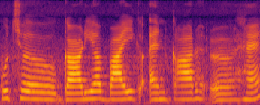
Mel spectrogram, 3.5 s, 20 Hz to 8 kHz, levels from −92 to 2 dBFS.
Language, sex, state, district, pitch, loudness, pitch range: Hindi, female, Uttar Pradesh, Hamirpur, 195 Hz, -18 LUFS, 190-210 Hz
